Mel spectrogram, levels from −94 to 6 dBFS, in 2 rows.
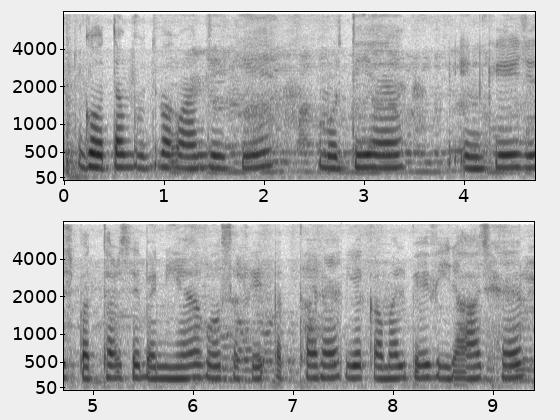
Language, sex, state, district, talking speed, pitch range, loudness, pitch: Hindi, female, Andhra Pradesh, Anantapur, 140 wpm, 215-230 Hz, -19 LUFS, 220 Hz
